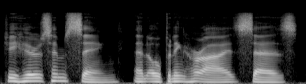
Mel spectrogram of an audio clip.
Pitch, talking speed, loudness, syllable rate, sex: 125 Hz, 175 wpm, -17 LUFS, 3.9 syllables/s, male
